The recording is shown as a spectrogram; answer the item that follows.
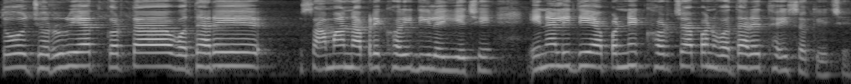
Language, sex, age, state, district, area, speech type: Gujarati, female, 30-45, Gujarat, Kheda, rural, spontaneous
